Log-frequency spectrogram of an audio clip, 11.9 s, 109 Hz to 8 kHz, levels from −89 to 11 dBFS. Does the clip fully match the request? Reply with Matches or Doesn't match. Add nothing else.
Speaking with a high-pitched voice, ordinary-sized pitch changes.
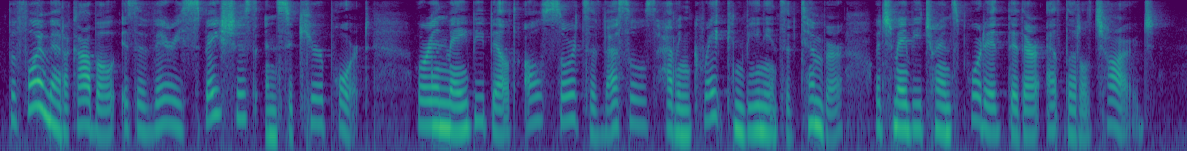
Matches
